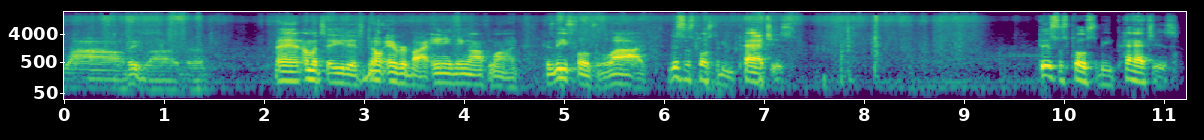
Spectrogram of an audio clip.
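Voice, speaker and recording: A young man hosting a casual fan show, talking in slang and repeating himself when excited. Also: on the low side, unhurried, long pauses, slight background noise. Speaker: sports fan show host. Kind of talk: casual live-stream chat.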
